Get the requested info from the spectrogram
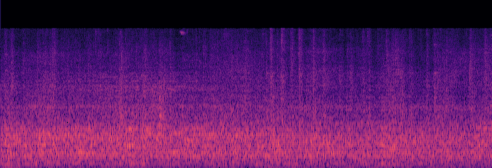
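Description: Passenger train carriage running along the line: a steady rumble of wheels on rails with faint clicks from the rail joints, heard from inside the carriage.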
